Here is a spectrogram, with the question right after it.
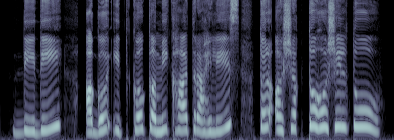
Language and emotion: Marathi, fearful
